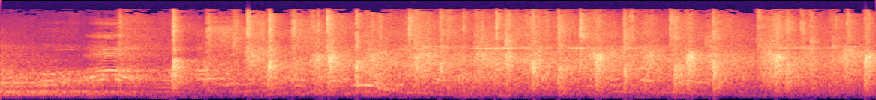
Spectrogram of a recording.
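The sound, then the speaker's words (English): Applause from an audience at an evangelical prayer service, a dense, continuous wash of hand claps with small surges that runs steadily through the whole stretch. “The way you are clapping, it is very, very weak. Lift your hands like fire.”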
